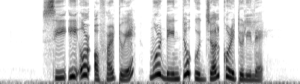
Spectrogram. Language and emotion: Assamese, happy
